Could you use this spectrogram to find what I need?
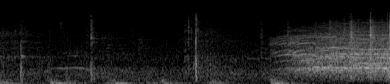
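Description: A racket strikes a shuttlecock with sharp smacks.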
